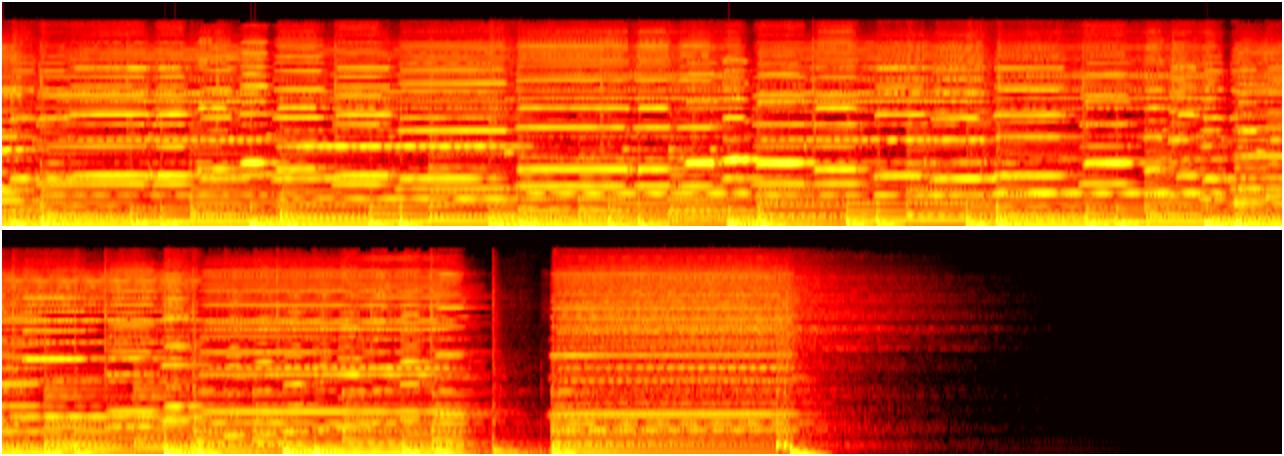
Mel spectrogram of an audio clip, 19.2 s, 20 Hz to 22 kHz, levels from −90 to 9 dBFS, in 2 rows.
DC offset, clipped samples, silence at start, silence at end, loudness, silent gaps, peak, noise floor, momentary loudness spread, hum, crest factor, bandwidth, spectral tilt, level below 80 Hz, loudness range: under 0.1%; under 0.1%; 0 s; 3.25 s; -13 LUFS; none; 0 dBFS; under -90 dBFS; 5 LU; none; 14 dB; 15.5 kHz; -3 dB/octave; -20 dBFS; 6 LU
